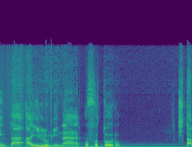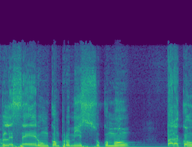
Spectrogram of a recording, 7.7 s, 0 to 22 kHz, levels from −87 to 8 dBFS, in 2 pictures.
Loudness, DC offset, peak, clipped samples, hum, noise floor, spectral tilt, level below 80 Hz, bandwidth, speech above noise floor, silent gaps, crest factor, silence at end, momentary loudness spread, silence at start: -14 LUFS; under 0.1%; -4 dBFS; under 0.1%; none; -36 dBFS; -4 dB/octave; -32 dBFS; 16 kHz; 22 dB; none; 12 dB; 0 s; 22 LU; 0 s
